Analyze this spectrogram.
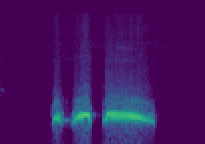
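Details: Spotted dove, a male, calling as a trapping lure: a soft clipped coo, a fuller second note, then a long steady hollow coo that trails off, the whole phrase lasting about one second.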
